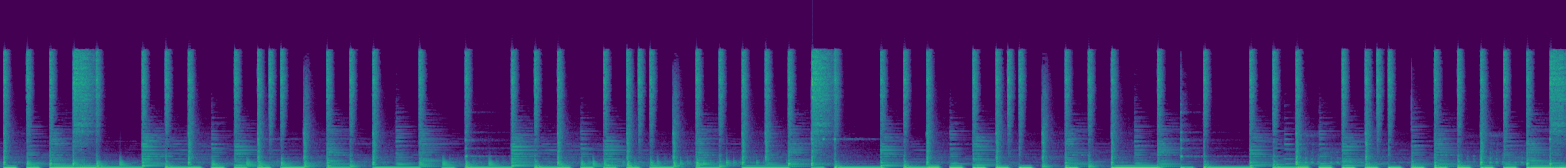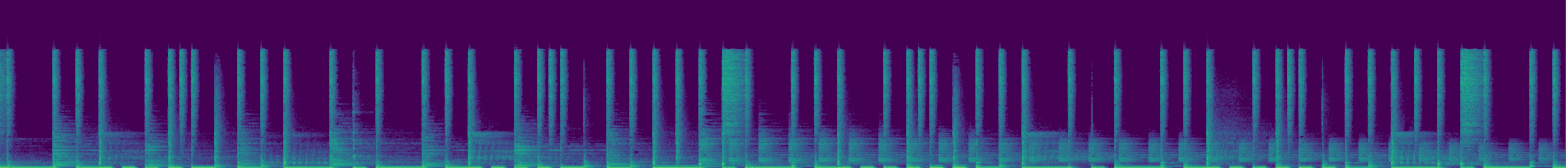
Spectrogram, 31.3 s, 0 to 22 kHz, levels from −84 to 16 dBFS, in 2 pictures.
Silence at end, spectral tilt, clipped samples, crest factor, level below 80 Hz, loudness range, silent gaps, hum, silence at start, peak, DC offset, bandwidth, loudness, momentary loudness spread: 0 s; -5.5 dB/octave; under 0.1%; 16 dB; -18 dBFS; 3 LU; none; none; 0.05 s; 0 dBFS; under 0.1%; 16.5 kHz; -17 LUFS; 6 LU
